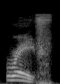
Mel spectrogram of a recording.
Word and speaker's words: Ralph: fein's first name is spelled like ralph but pronounced rape and his brother joseph finds is pronounced joseph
